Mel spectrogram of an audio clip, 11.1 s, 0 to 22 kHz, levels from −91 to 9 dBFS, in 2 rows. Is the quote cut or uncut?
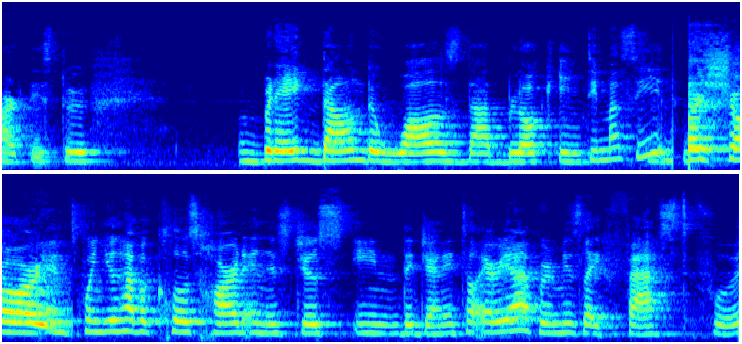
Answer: cut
